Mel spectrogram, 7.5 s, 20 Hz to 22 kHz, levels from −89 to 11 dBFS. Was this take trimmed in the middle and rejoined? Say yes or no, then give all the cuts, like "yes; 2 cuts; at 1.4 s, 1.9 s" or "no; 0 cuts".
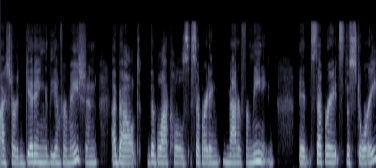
yes; 1 cut; at 5.8 s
